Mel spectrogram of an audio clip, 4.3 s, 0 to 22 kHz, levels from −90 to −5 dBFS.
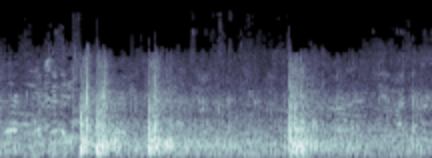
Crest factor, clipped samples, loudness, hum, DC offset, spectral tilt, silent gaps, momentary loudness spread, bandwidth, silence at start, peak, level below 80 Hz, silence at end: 20 dB; under 0.1%; -21 LUFS; none; under 0.1%; -7 dB/octave; none; 12 LU; 11 kHz; 0 s; 0 dBFS; -40 dBFS; 0 s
